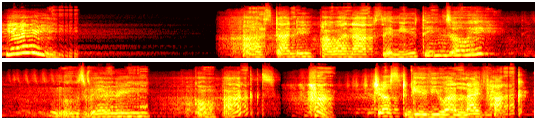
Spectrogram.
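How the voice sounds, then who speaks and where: A woman's voice: medium pitch, very animated, takes it slowly, pauses often. A woman playing a quirky, upbeat young female AI hacker in a video game, with a playful, wry, conversational delivery. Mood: playful, teasing. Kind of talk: scripted video game character dialogue.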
